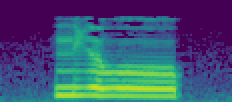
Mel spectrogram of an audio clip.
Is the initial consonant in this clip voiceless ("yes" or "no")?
no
